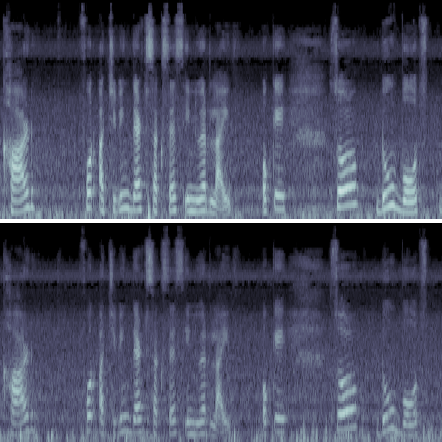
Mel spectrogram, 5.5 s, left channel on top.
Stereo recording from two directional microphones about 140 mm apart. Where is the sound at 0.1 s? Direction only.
45° left (ahead or behind).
